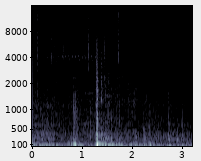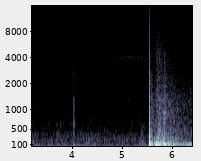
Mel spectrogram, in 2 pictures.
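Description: A fireworks display. There is a single sharp bang about a second in. About five and a half seconds in, a large aerial shell bursts overhead with a loud blast and a long rumbling echo.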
